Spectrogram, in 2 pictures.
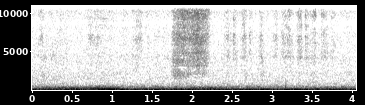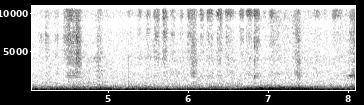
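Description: Faint strokes of a pointed watercolor brush on textured watercolor paper, a few brief soft swishes over a low steady room hum.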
